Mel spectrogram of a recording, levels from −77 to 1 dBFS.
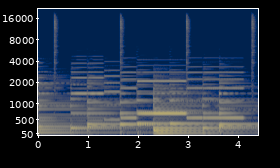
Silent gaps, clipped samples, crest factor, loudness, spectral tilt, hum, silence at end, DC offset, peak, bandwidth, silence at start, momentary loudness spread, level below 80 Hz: none; under 0.1%; 16 dB; -26 LUFS; -6.5 dB/octave; none; 0 s; under 0.1%; -10 dBFS; 19 kHz; 0 s; 9 LU; -40 dBFS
